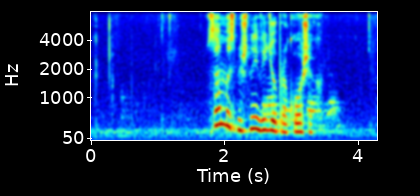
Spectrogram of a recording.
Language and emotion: Russian, neutral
